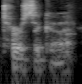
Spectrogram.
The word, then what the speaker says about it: turcica: to highlight it's called the cella turcica it's pronounced tursica t-u-r-c-i-c-a that produces almost like this horse saddle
